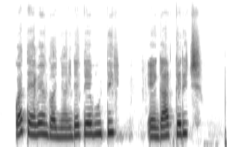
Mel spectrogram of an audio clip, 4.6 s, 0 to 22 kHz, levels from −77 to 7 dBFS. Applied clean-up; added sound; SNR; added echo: neural mask model DeepFilterNet 3.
